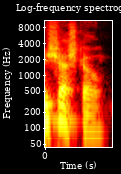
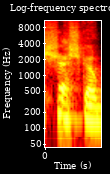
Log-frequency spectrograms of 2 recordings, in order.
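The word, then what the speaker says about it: Šeško: The interesting one is the raw diamond of Benjamin Sheshko and I think it's Shesho Rob that we're going to end up saying. I think that's the way the Shesho I think we got to say it like that.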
